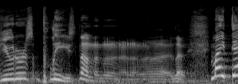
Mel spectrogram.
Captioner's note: grunting in disagreement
